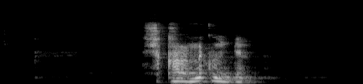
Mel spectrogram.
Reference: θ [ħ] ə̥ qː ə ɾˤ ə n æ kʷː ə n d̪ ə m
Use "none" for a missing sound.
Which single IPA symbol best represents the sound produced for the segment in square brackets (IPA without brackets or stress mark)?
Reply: ʃ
